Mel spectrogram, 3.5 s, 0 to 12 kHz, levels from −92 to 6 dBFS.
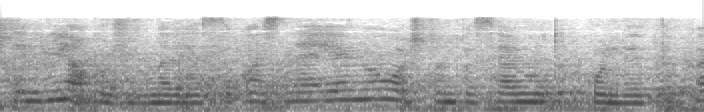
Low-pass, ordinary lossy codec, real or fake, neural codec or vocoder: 7.2 kHz; MP3, 48 kbps; fake; codec, 16 kHz, 8 kbps, FreqCodec, larger model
